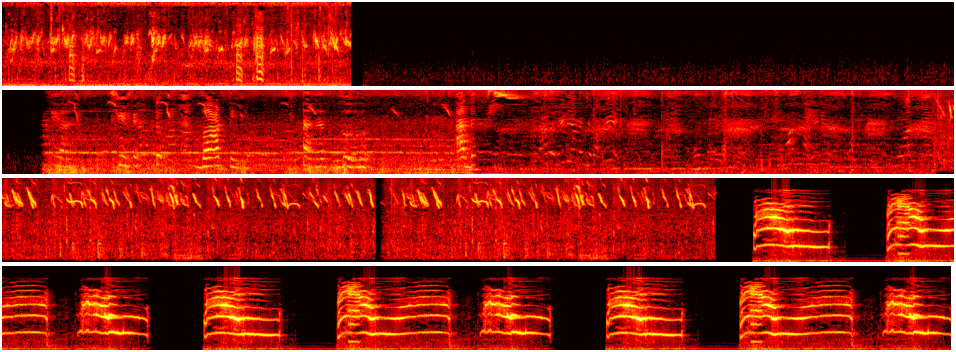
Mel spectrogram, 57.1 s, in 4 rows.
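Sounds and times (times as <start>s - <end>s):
chicks peeping: 0.0s - 5.2s, 14.9s - 39.3s
cat meowing: 41.8s - 45.0s, 47.9s - 51.1s, 53.9s - 57.0s.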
